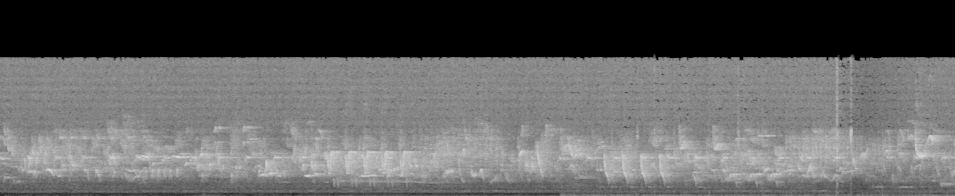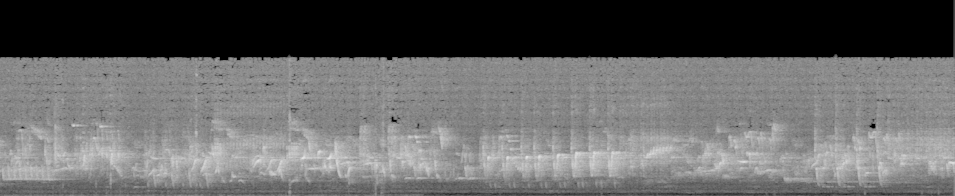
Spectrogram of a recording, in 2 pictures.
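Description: Several wild birds chirping and singing, with dense runs of quick, high chirps.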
